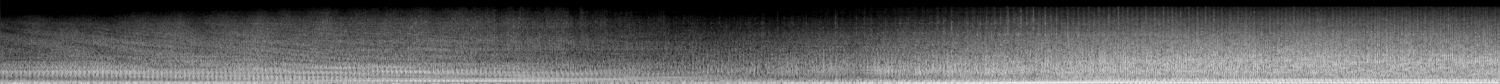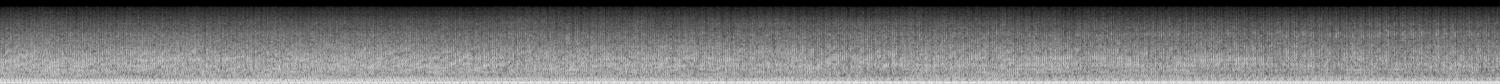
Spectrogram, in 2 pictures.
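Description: Propeller airplane's piston engine running close by. Its note falls in pitch over the first few seconds, then about ten seconds in the power comes up to a loud, steady drone with strong propeller noise.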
